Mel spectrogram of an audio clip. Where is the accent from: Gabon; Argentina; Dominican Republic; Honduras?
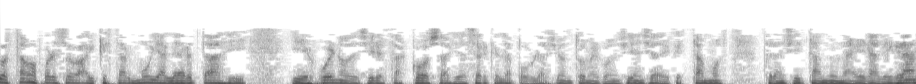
Argentina; also born or lived in Mexico; yo soy argentino. He vivido 8 años en México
